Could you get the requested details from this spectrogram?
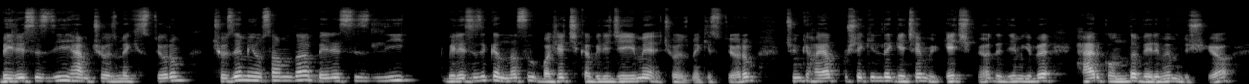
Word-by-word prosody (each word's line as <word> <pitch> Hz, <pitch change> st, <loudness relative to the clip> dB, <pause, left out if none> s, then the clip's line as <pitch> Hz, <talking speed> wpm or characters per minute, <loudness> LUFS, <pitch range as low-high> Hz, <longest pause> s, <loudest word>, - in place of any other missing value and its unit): belirsizliği 155 Hz, +5 st, +2 dB
hem 150 Hz, -4 st, +2 dB
çözmek 135 Hz, -2 st, -2 dB
istiyorum. 175 Hz, +8 st, -1 dB, 0.2 s
Çözemiyorsam 180 Hz, +2 st, +2 dB
da 200 Hz, +1 st, +2 dB
belirsizliği 160 Hz, +5 st, -1 dB, 0.3 s
belirsizlikle 150 Hz, +5 st, +1 dB
nasıl 155 Hz, 0 st, -1 dB
başa 130 Hz, +6 st, +1 dB
çıkabileceğimi 135 Hz, +1 st, +1 dB
çözmek 105 Hz, -2 st, -5 dB
istiyorum. 110 Hz, -, -2 dB, 0.3 s
Çünkü 155 Hz, +1 st, -3 dB
hayat 155 Hz, +2 st, 0 dB
bu -, -, -11 dB
şekilde 165 Hz, +1 st, +1 dB
geçemi 135 Hz, -3 st, 0 dB
geçmiyor. 135 Hz, +2 st, -1 dB
Dediğim 130 Hz, +1 st, -1 dB
gibi 155 Hz, +6 st, +2 dB, 0.2 s
her 150 Hz, +3 st, +3 dB
konuda 130 Hz, +3 st, +2 dB
verimim 125 Hz, +3 st, +1 dB
düşüyor. 105 Hz, -1 st, -3 dB
150 Hz, 120 wpm, -23 LUFS, 130-165 Hz, 0.3 s, her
